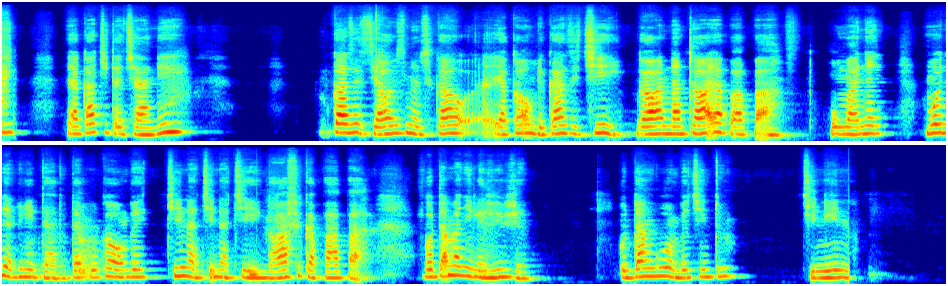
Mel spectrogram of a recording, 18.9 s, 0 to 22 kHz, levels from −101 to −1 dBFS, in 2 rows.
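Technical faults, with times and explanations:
No technical faults can be heard anywhere in the recording. Nothing in the speech needs a time or an explanation.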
